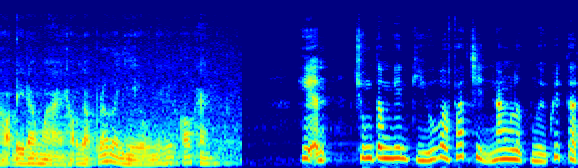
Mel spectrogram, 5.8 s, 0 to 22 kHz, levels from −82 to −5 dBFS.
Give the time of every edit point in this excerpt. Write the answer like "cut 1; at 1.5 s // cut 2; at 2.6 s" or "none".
none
